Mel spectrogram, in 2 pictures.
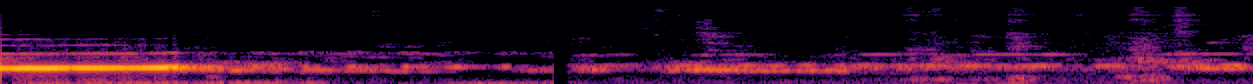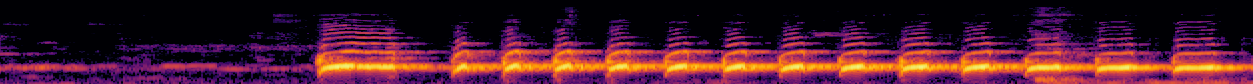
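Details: Bangkok-type zebra dove on a training recording: a brief mellow coo, then a near-silent gap, then a loud burst of rapid staccato cooing notes about three per second, each note with a slight upward flick.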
